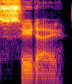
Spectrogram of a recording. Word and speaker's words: pseudo: And I feel like it would be better if it was more Suedo, if they want to keep that. And is that how you say it? Suedo? Suedo? – I've always said pseudo.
